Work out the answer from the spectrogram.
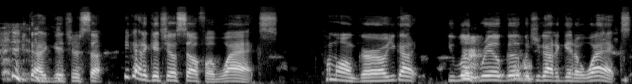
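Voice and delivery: sassy retold auntie voice; older lady. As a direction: play her coaxing a girlfriend with blunt advice. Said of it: "this older lady".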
